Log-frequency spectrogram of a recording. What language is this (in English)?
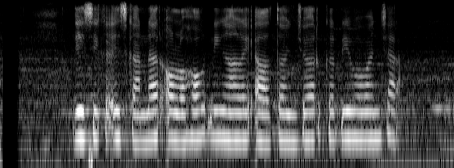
Sundanese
